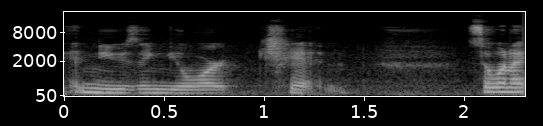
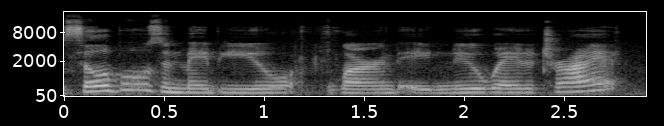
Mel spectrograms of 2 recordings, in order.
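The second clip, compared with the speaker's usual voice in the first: normal talking voice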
